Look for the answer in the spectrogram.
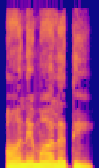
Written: ಆನೆಮಾಲತಿ

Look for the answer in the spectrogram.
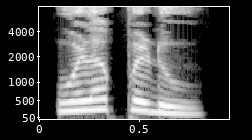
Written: ಒಳ್ಪೊಟ್ಟು

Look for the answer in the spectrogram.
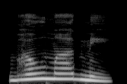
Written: ಭೌಮಾಗ್ನಿ

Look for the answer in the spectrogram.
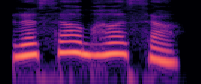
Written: ರಸಾಭಾಸ

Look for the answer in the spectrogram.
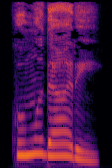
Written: ಗೋಮೂತ್ರ

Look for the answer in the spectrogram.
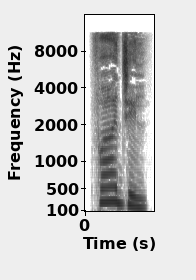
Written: ಫಾಜಿಲ್

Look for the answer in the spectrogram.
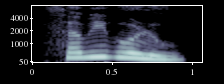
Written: ಸವಿಗೋಲ

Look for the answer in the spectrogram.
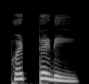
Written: ಪಿಡ್ಡ

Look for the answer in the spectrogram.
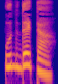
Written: ಉದ್ಧಟೆ

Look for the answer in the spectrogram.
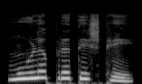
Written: ಮೂಳಪ್ರತಿಷ್ಠೆ

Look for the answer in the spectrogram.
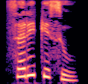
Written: ಸರಕ್ಷ

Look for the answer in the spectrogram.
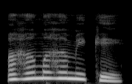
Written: ಅಹಮಹಮಿಕೆ

